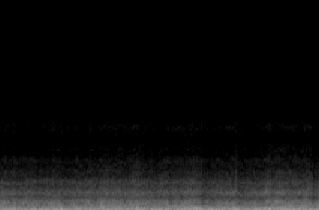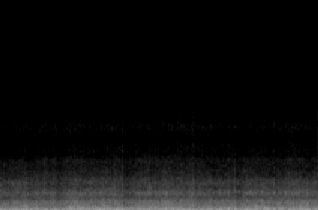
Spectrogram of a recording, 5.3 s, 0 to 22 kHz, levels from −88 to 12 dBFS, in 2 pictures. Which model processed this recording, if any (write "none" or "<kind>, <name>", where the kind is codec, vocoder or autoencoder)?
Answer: codec, SNAC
